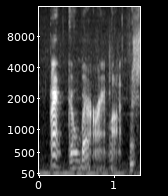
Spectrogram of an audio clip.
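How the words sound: It is said in a put-on Wesker voice.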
